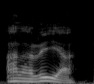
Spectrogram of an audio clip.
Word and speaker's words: Alegria: And we started off with Alegria, apparently is how it's pronounced, and not how I mashed it up before, by Elia and Elizabeth, a singing duo from Colombia.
